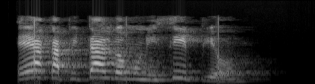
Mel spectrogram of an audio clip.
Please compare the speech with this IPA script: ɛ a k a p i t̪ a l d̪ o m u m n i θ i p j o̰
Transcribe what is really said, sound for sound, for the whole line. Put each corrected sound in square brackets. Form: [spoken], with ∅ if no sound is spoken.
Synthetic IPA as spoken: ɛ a k a p i t̪ a l d̪ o m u [∅] n i θ i p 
